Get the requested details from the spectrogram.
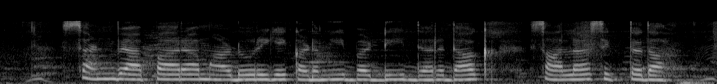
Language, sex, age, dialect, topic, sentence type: Kannada, male, 18-24, Dharwad Kannada, banking, question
